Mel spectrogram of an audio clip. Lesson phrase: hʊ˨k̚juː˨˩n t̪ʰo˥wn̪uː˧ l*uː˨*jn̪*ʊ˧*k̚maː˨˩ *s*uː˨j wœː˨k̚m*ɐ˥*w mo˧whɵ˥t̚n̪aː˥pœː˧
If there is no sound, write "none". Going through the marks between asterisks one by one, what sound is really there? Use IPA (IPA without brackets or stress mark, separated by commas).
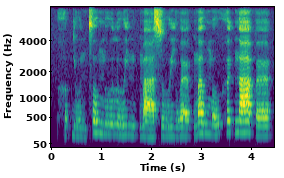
uː˨, ʊ˨, s, ɐ˥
